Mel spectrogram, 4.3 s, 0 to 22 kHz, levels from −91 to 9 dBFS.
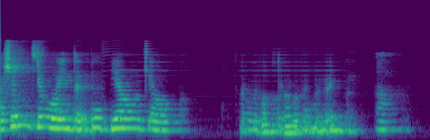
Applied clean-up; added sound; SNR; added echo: neural mask model DeepFilterNet 3.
